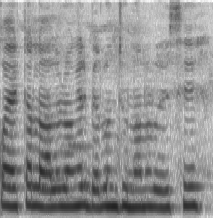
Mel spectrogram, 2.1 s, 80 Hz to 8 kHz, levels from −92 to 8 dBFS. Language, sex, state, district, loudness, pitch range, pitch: Bengali, female, West Bengal, Alipurduar, -14 LUFS, 230-250 Hz, 240 Hz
